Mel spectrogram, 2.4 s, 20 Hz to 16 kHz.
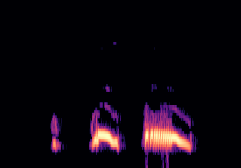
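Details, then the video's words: Spotted dove call used as a lure to draw wild doves: a faint short note, then a smooth cooing note curving down at its end, then a longer, slightly rough coo that slides lower, on a silent background. "Tiếng chim cu gáy mp3 liêu ròng kích bổi hiệu quả"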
